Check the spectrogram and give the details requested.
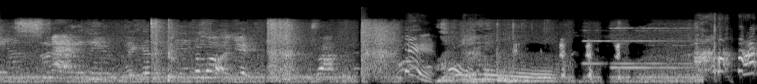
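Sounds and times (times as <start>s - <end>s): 
speech: 0.2s - 6.4s
laughter: 4.0s - 7.5s
door chime ringing: 5.8s - 7.0s.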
